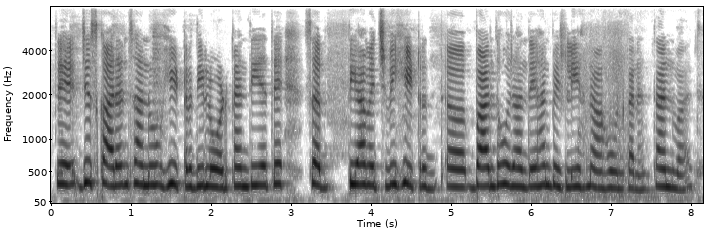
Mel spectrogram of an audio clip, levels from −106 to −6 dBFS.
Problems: constant background noise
